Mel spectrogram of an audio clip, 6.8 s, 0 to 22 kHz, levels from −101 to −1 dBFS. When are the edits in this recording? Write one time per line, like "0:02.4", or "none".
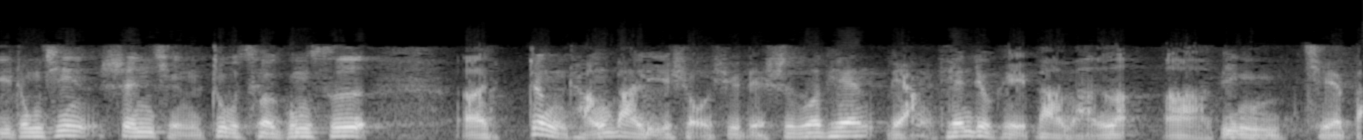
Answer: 0:02.4
0:04.4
